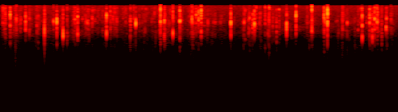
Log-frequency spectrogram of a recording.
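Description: A handful of small, dry, woody pine cones is crunched and rubbed together in the hands. Dense, bright, dry crackles and clicks come in quick irregular bursts over a quiet hiss, with almost no low end. Each snap dies away at once.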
